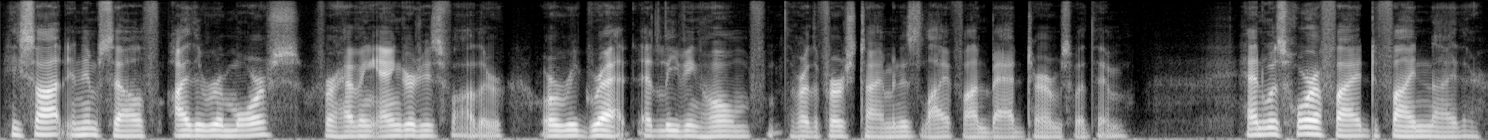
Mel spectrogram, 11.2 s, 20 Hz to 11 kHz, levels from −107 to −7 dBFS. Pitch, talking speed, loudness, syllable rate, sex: 120 Hz, 185 wpm, -20 LUFS, 4.9 syllables/s, male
